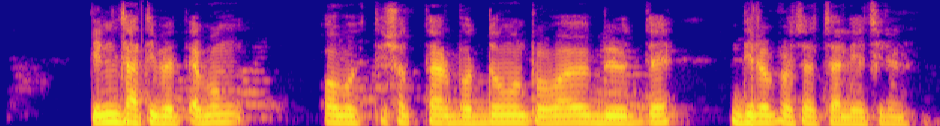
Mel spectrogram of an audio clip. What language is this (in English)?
Bangla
